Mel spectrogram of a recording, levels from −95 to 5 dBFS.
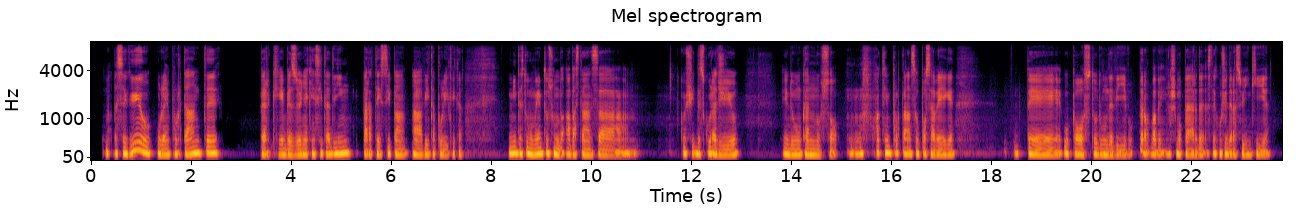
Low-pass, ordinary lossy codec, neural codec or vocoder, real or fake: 7.2 kHz; none; none; real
